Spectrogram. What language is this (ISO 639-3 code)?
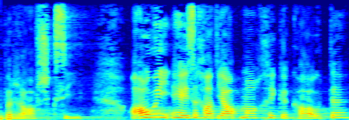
gsw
